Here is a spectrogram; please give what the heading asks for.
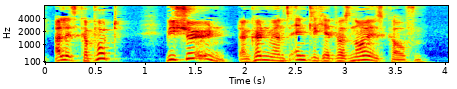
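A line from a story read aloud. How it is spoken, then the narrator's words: Called out. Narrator (German): rief sie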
